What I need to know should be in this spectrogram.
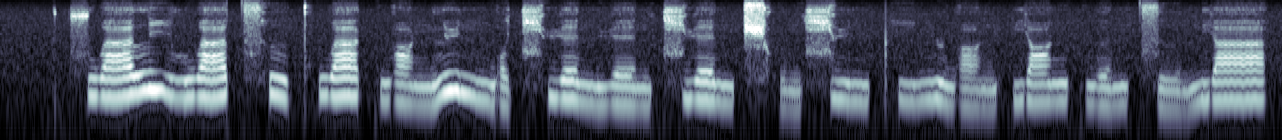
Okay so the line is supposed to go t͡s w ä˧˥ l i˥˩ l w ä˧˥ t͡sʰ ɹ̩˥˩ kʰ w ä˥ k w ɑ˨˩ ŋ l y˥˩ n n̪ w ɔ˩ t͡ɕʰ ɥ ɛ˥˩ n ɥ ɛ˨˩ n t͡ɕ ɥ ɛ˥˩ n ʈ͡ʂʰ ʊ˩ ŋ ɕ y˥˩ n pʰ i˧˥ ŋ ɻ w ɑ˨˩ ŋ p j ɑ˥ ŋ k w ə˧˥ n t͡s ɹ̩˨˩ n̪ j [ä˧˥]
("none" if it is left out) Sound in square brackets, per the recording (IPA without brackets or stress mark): ä˥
